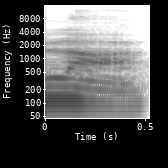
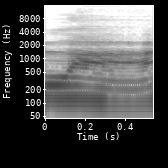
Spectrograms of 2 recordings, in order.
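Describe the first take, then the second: No difference in how they are said.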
